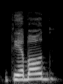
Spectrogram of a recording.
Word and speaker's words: Theobald: Amy Theobald?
